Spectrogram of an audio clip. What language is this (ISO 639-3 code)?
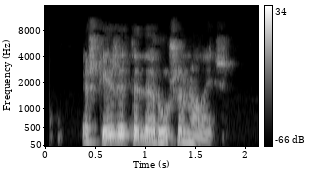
mrj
